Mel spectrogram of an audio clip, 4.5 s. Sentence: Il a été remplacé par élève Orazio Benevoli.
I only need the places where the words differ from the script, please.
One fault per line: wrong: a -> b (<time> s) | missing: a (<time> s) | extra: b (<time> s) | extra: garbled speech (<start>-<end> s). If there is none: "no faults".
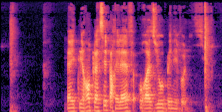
no faults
